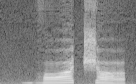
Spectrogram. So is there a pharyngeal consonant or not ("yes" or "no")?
no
